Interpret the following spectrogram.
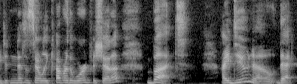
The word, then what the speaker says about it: Vachetta: So if I'm looking at it from an Italian point of view, it would indeed be Vachetta, but this is a French company, and I did a little bit of research.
